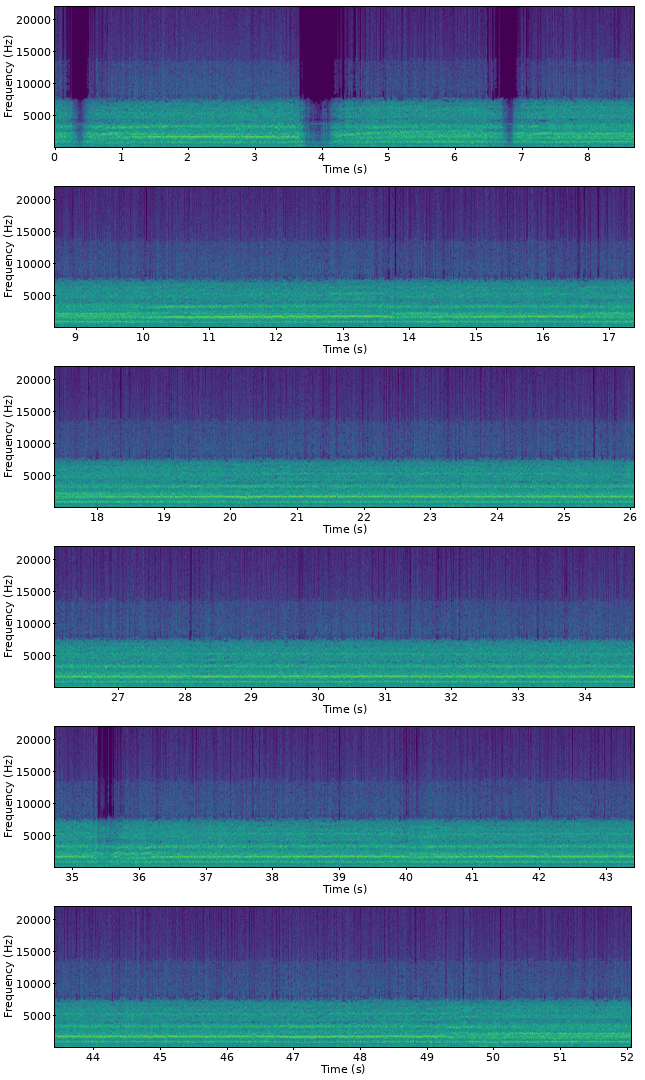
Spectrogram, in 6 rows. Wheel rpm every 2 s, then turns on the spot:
160, 190, 160, 160, 210, 210, 220, 230, 220, 230, 230, 230, 230, 240, 230, 230, 230, 210, 210, 230, 230, 230, 230, 230, 230, 210.
none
